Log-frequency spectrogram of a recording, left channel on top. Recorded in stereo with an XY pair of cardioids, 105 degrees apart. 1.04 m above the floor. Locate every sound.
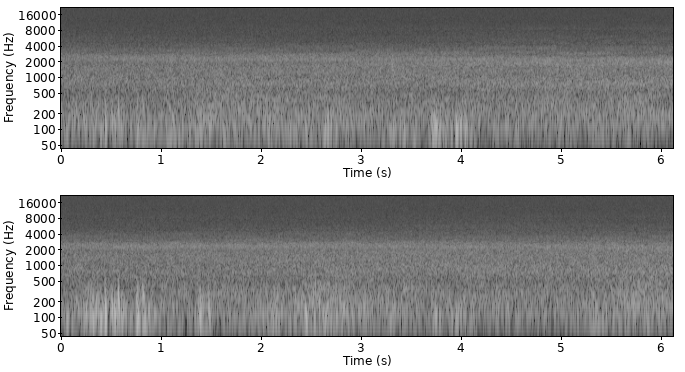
Only background noise.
